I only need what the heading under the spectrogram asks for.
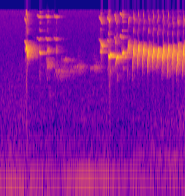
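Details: Lure song of a white-rumped shama, used to excite other birds. Scattered soft high whistles open it, followed by a steady, fast series of sharp, bright notes repeated about three times a second.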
